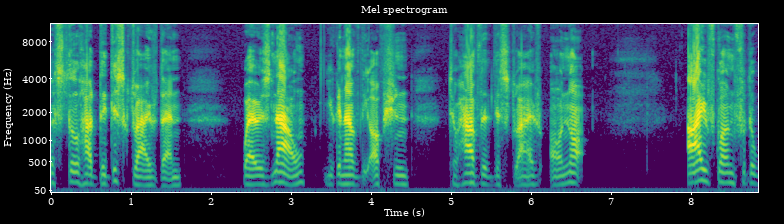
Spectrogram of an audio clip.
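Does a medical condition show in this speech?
Yes: cerebral palsy; tight muscles.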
